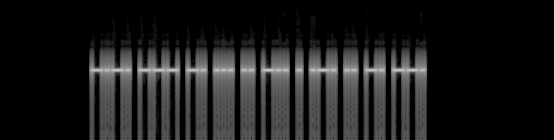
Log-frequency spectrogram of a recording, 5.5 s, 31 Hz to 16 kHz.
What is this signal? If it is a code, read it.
Morse code, heard as a keyed tone, about 34 wpm, 700 Hz. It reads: CONSIDERING
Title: ING Suffix - Top 100 Words with Base Words 35wpm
